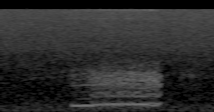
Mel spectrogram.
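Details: One drawn-out snore from a dozing Chihuahua called the shop manager: a reedy, nasal tone lasting about two-thirds of a second, stepping up slightly midway, with a bright buzzy overtone band, in a quiet room.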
